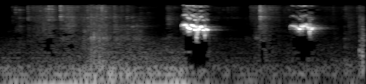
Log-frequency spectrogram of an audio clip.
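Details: Pet budgerigars on a live stream, with soft rustling at first and then two loud, scratchy squawks about a second apart.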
